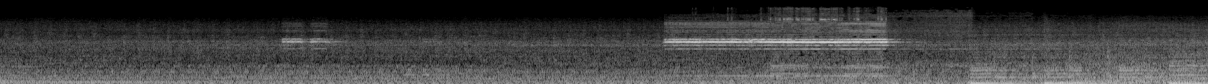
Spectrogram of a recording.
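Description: A vehicle horn sounds: a short blast about three seconds in, then a long, loud, steady blast of a couple of seconds, over a background of street traffic.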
